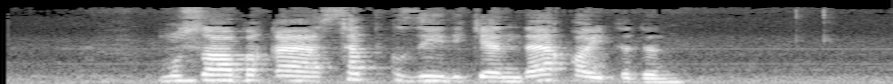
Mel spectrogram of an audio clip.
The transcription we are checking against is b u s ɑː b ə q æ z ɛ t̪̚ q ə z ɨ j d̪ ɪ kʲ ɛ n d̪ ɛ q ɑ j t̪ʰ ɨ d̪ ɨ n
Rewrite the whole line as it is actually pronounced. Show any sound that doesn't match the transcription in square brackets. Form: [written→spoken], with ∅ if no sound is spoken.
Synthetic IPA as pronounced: [b→m] u s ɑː b ə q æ [z→s] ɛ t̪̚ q ə z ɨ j d̪ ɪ kʲ ɛ n d̪ ɛ q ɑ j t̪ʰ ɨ d̪ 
